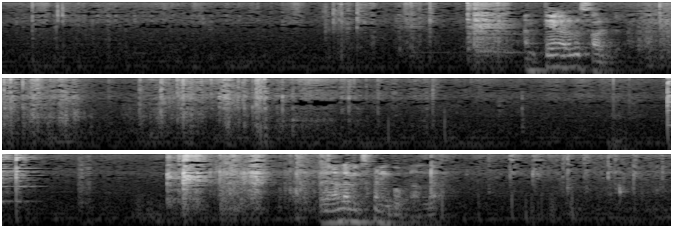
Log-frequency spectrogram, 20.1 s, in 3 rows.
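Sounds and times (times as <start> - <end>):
steel utensils and bowls clinking: 4.6 - 5.3, 13.3 - 13.9.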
